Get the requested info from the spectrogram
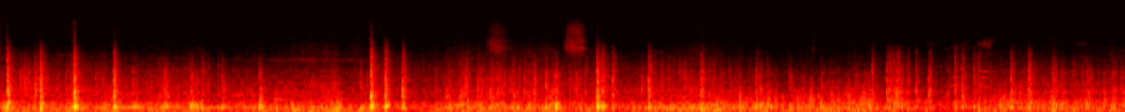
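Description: Aerial fireworks shells bursting in an irregular run of sharp bangs. The loudest come about a second in, near four seconds and at six seconds.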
